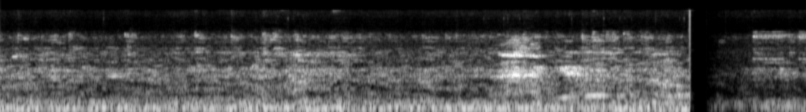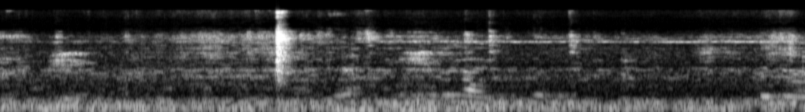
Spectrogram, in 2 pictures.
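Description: Car driving, with a steady low rumble of engine and road noise heard from inside the car. It cuts off abruptly about halfway through, then comes back quieter.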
